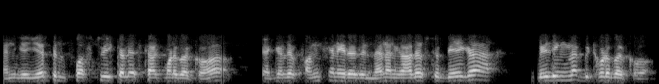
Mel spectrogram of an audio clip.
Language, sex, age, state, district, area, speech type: Kannada, male, 60+, Karnataka, Shimoga, urban, conversation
